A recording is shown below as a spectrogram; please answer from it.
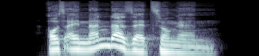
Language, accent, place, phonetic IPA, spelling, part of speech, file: German, Germany, Berlin, [aʊ̯sʔaɪ̯ˈnandɐˌzɛt͡sʊŋən], Auseinandersetzungen, noun, De-Auseinandersetzungen.ogg
- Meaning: plural of Auseinandersetzung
